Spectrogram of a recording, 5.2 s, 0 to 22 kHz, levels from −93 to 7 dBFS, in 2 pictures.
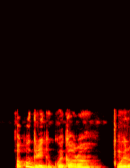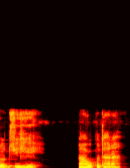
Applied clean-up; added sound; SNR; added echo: neural mask model RNNoise.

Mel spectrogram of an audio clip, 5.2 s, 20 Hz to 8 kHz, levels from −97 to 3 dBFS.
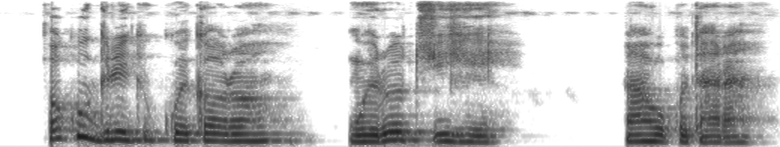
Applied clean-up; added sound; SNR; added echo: none; none; none; none.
